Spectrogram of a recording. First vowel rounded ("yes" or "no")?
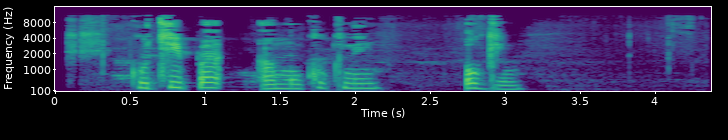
yes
